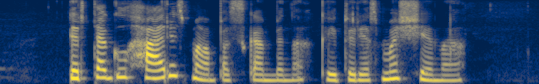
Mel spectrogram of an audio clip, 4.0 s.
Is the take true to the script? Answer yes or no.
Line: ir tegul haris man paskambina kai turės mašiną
yes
